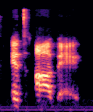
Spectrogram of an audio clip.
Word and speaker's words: Abe: It's Abe.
